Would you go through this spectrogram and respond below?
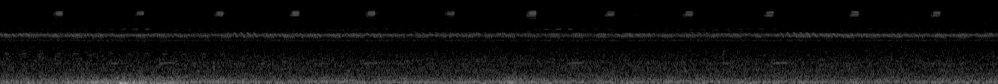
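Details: Grass insects on a quiet rural summer night: a steady, unbroken high trill runs throughout, while a sharper, higher chirp repeats about every 0.8 seconds. A soft, low rumble of background noise lies underneath.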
